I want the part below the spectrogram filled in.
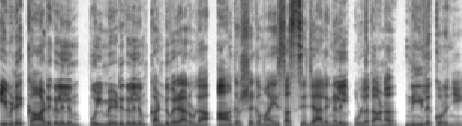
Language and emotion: Malayalam, neutral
